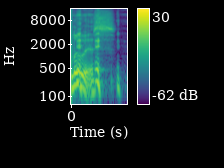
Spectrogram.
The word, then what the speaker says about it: Dawn Lewis: showrunner mike mcmahon which i just learned you pronounce his name mcmahon and dawn lewis uh one of the actors who plays the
